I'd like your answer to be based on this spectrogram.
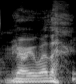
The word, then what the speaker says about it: Merewether: But when I think about Sally and I think about Meriwether with the upcoming event, am I saying that right? Meriwether, or is that Meriwether? – Meriwether.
